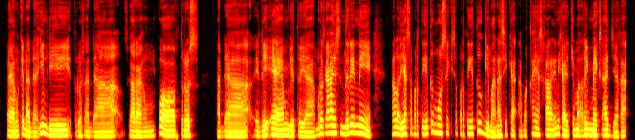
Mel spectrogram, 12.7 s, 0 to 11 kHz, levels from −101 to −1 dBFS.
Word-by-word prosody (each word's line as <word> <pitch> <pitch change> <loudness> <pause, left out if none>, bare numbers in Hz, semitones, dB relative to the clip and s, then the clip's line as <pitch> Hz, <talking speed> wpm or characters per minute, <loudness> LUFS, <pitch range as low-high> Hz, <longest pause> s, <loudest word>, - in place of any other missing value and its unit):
kayak 110 -1 +2
mungkin 120 +5 -2
ada 100 -2 -2
indie, 120 -8 +2
terus 110 -2 -7
ada 100 -2 -5 0.5
sekarang 110 -2 -1
pop, 115 -9 +5
terus 120 0 -1 0.4
ada 105 0 -4 0.5
EDM 125 +3 +3
gitu 120 -2 -1
ya. 100 0 0
Menurut 160 +5 -2
Kakaknya 175 +1 +4
sendiri 165 +2 +2
nih, 160 - +2 0.4
kalo 160 0 +1
yang 155 +1 +4
seperti 155 -1 -4
itu 160 - -6
musik 175 -2 -1
seperti 155 -1 -5
itu 220 - 0
gimana 115 -5 0
sih, 140 - -8
Kak? 130 -1 -6
Apakah 115 +6 -10
yang 140 - -1
sekarang 130 -2 0
ini 155 - +1
kayak 120 -4 0
cuma 130 -2 -1
remake 125 -1 +2
aja, 120 -6 -1
Kak? 105 0 -6
125 Hz, 170 wpm, -23 LUFS, 110-155 Hz, 0.5 s, pop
